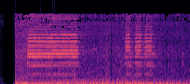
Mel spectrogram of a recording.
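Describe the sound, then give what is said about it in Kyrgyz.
Car horns honk among idling vehicles queuing at a fuel station in Osh during a fuel shortage: one long, loud blare, then a quick cluster of short toots, over a steady engine and traffic rumble. “Оштогу май куюучу бекеттердин айрымдарында автоунаалар мынтип кезек-кезекке туруп калышты.”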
